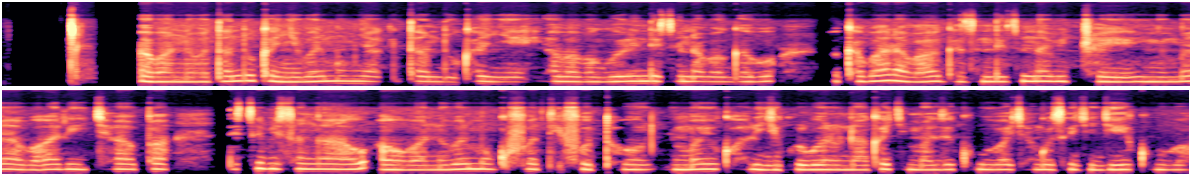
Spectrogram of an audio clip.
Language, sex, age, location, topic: Kinyarwanda, female, 18-24, Kigali, health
